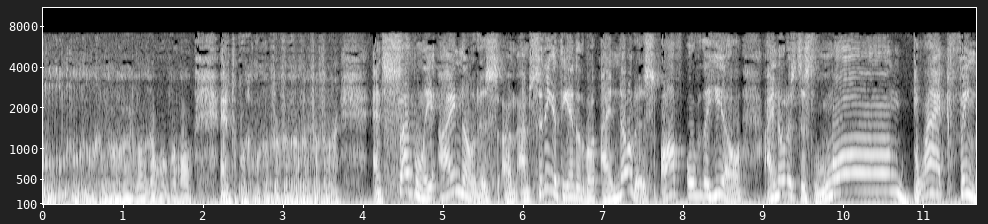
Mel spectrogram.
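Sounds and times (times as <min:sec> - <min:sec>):
voice imitating a roaring tornado: 0:00.0 - 0:03.8
speech: 0:01.6 - 0:11.6.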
